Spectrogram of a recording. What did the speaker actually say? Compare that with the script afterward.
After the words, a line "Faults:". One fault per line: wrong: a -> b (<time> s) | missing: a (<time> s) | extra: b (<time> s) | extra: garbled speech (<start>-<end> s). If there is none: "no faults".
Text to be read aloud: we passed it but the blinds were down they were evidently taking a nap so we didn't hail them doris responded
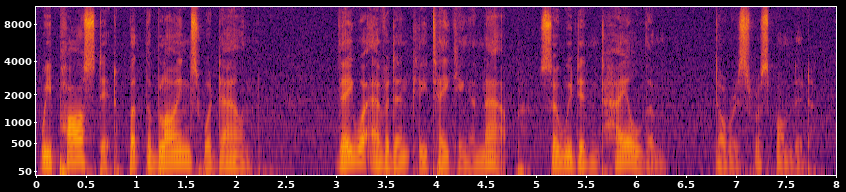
we passed it but the blinds were down they were evidently taking a nap so we didn't hail them doris responded
Faults:
no faults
